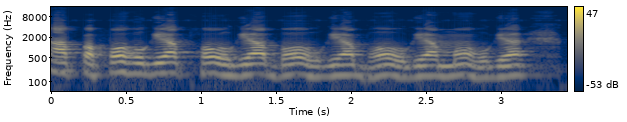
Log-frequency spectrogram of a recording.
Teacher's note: आपको इसको उच्चारण करने में आपके दोनों ओठ सटते हैं या दोनों ओठ के प्रयोग से ही इनका उच्चारण आप कर पाते हैं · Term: ओष्ठ व्यंजन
